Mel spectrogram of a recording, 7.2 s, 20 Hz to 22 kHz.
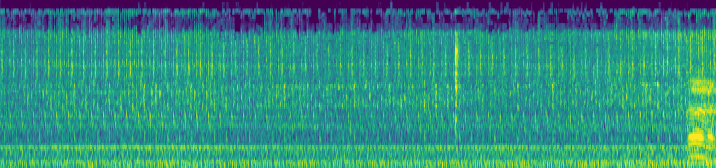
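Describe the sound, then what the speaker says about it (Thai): An old Iseki Sial 5 three-cylinder farm tractor with a rotary tiller, its diesel idling steadily close by in a continuous even knocking chug that holds level throughout. "เครื่องแน่นๆครับไม่มีไอระบายนะครับ"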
